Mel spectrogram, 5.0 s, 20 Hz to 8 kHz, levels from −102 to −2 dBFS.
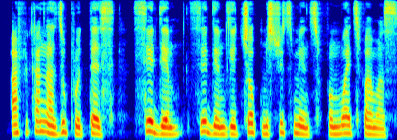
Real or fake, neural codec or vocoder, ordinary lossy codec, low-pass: real; none; none; none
